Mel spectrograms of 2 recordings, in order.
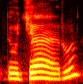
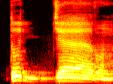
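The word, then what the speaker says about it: تُجَّارٌ: Nah sekarang Eh terus depannya tujarun bukan bukan tujarun bukan tujarun bacanya tetapi tujjarun karena jimnya ada tasdidnya ohun un kibaru kibaru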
